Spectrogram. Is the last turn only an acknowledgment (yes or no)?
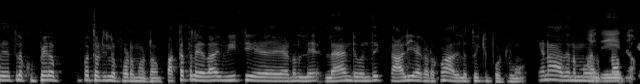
yes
